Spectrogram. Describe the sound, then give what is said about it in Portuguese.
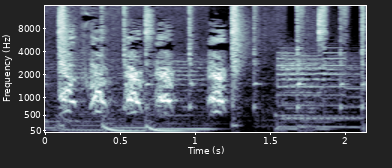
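A dog in front of the speaker's house barks at a passerby in a quick run of about five sharp, yappy barks, followed by a more drawn-out, whining bark. “O danado vinha com o au au dele.”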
